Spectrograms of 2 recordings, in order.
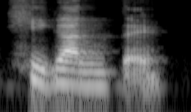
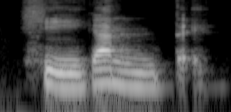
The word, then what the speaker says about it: gigante: por la vocal I, como en gigante. Entonces, transcripción fonémica, J y G ante. Transcripción fonética, G y G a N. Aquí tenemos la nasal dental, N, por proceso de asimilación, ¿sí? A la consonante siguiente, T, que es dental en español, gigante. Y por último, el ejemplo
